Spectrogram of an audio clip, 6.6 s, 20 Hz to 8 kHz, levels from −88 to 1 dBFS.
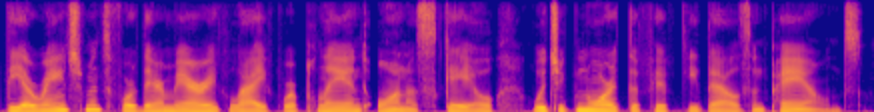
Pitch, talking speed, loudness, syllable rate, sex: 175 Hz, 155 wpm, -18 LUFS, 4.6 syllables/s, female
